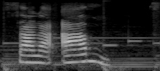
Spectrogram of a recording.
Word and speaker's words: สระอำ: ได้ เรียน รู้ เรื่อง สระ อำ สระอำ อ่าน ออก เสียง ว่า อาร์ม สระอำ เป็น สระ เสียง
